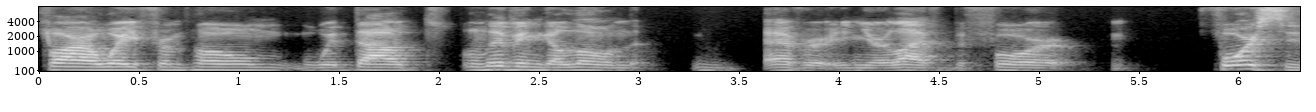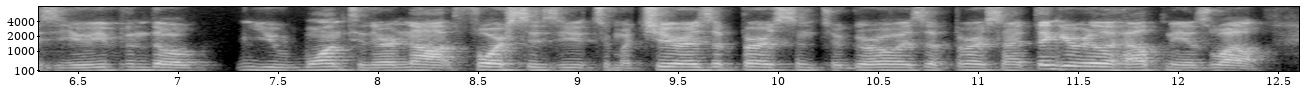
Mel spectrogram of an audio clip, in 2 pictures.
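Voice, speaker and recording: A man's voice: mid-range voice, flat delivery, normal speed. A young man in his twenties from Serbia, a native Serbian speaker, answering interview questions earnestly and often restarting as he searches for words. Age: 20s. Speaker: guest college tennis player.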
